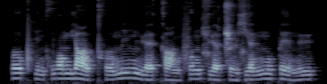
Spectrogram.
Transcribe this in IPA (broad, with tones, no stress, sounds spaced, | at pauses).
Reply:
ɤ˦ pʰ i˨ n x w ɔ˦ m j ɑ˥˨ ʊ̯ kʰ ɤ˨˦ m i˦ ŋ n̪ ɥ ɛ˨˦ k ɑ˨˩ ŋ f ɤ˦ ŋ ɕ ɥ ɛ˨˦ ʈ͡ʂ ɻ̩˨˩ ɕ j ɛ˨˦ n n̪ u˦ p e˥˨ ɪ̯ n̪ y˦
